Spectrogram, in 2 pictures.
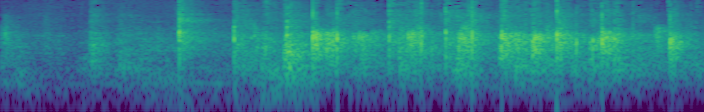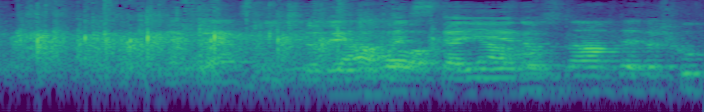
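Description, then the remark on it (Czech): A crowd claps steadily for several seconds as a parish priest rises to give a lecture, a dense patter of many hands filling the room, before a man's voice starts speaking as the applause fades toward the end. “Já jsem právě chtěl říct, člověk se jenom zvedne a už mu tleskají, že?”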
